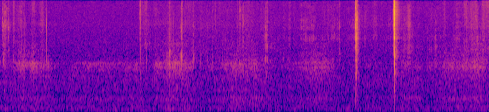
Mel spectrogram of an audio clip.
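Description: Scissors cutting card paper for a handmade shutter card, two quick crisp snips close by after a stretch of quiet table rustling.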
